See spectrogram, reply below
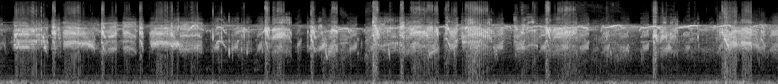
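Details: Swiftlet courtship calls blended with chick calls, a constant shrill chattering of fast, buzzy chirps that swell and dip in short bursts over a faint low hum.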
